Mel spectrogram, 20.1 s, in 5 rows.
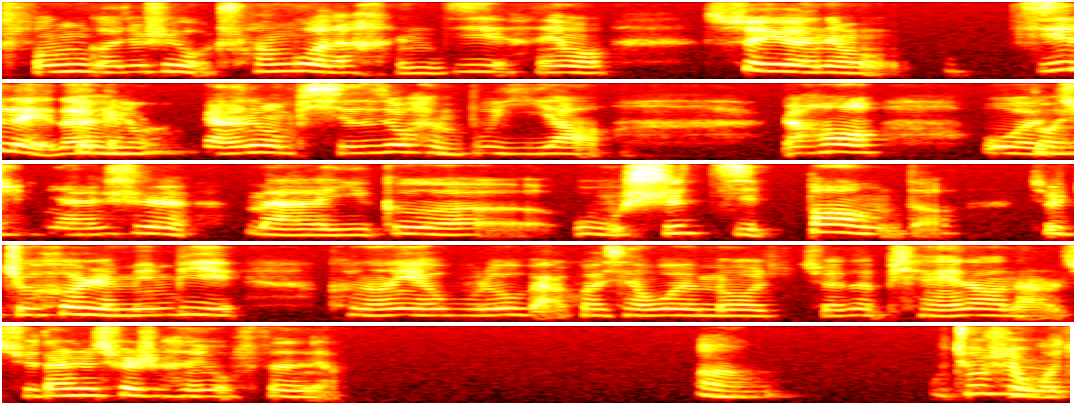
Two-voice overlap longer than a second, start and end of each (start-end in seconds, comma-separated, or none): none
